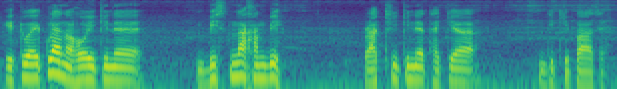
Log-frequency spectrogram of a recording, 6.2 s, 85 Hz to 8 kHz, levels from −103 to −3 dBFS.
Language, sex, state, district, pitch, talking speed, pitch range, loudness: Nagamese, male, Nagaland, Dimapur, 120 Hz, 125 wpm, 100-135 Hz, -19 LUFS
